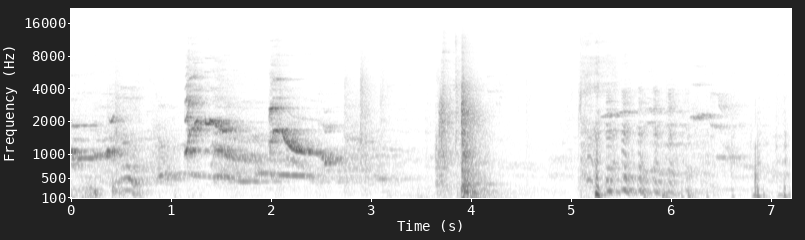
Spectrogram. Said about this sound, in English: There's some dogs singing over dogs here. Dogs singing. hold on. Give me a second.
